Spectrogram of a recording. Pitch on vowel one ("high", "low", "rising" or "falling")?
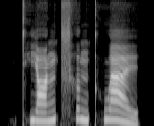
rising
